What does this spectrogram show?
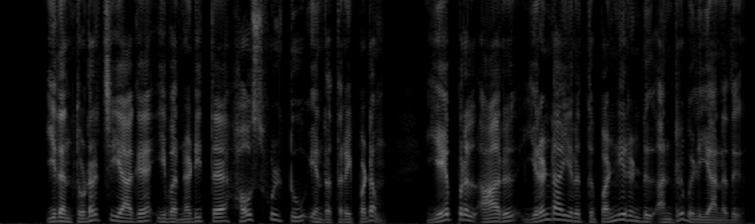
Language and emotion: Tamil, neutral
